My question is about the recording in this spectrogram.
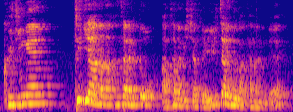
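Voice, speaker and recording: A man's voice: high voice, lively intonation, a little fast, a little hiss or hum. A man preaching a sermon as pastor, often asking the congregation questions. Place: church sanctuary. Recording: very echoey church hall, mic at a distance.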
